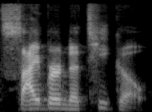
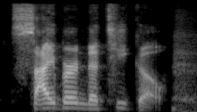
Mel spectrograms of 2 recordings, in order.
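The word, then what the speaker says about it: Cibernético: heard anybody say his name i used to pronounce that cyber natico cybernetics okay like a total gringo right cybernetico is what i would say speaking of which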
